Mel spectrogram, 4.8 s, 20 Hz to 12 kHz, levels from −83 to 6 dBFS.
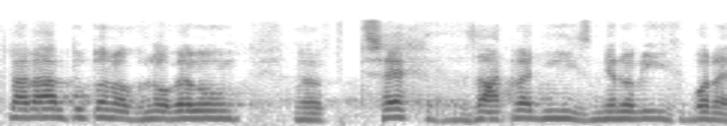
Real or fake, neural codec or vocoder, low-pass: fake; codec, 16 kHz, 2 kbps, FreqCodec, smaller model; 7.2 kHz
